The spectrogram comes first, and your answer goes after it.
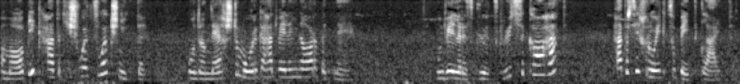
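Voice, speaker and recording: A high-pitched woman with a Swiss accent and lively intonation at a moderate pace, with long, frequent pauses and noticeable background noise. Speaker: storyteller. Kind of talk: children's fairy tale reading.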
